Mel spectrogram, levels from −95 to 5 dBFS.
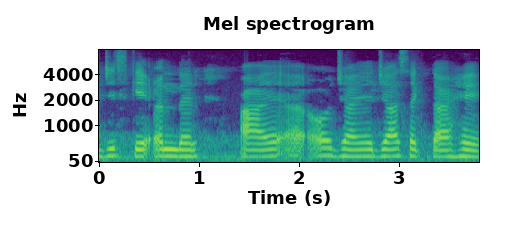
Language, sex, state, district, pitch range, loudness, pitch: Hindi, female, Bihar, Supaul, 175-185 Hz, -15 LUFS, 180 Hz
